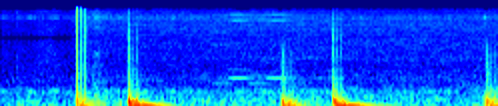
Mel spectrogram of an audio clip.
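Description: Song intro beat: two low double thumps like a heartbeat, lub-dub, about a second apart.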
